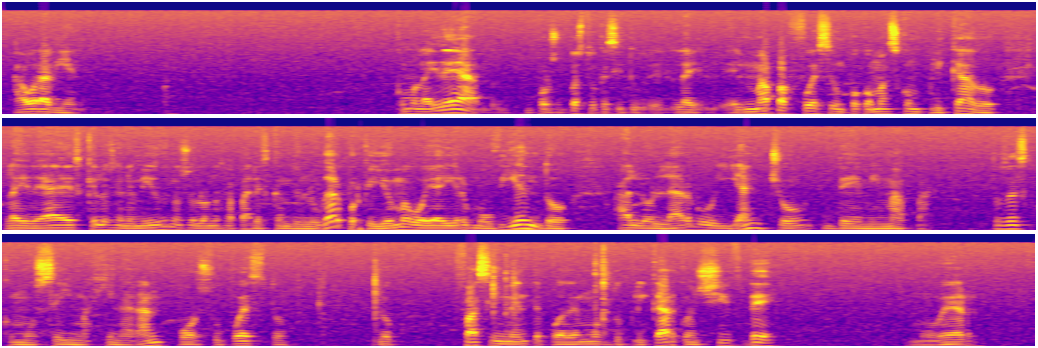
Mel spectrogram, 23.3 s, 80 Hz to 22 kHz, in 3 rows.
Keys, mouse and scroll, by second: 19.3 shift+d, 20.1 Return, 21.8-23.0 drag.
